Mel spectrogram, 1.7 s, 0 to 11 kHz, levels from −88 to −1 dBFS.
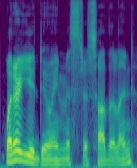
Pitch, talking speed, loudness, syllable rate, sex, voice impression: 110 Hz, 210 wpm, -19 LUFS, 5.8 syllables/s, male, very masculine, very adult-like, cool, calm, elegant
